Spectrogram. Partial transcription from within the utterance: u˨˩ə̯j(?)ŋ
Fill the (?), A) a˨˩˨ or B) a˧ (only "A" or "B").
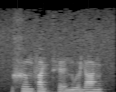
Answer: B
